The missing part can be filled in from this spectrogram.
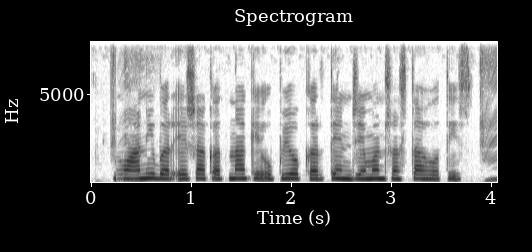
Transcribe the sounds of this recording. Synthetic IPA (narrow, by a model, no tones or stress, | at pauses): d̪oaːnibəɾeːʃakət̪nakeʊpjoːɡ̚kəɾt̪end͡ʒeːmənsə̃st̪ʰaɦoːt̪ḭs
